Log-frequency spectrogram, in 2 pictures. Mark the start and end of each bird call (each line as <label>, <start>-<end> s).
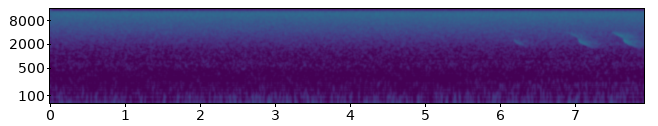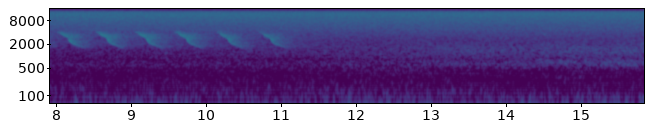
Northern Cardinal (Cardinalis cardinalis), 6.9-11.2 s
